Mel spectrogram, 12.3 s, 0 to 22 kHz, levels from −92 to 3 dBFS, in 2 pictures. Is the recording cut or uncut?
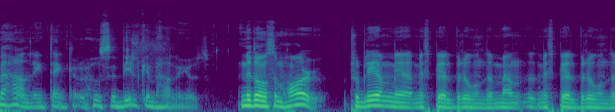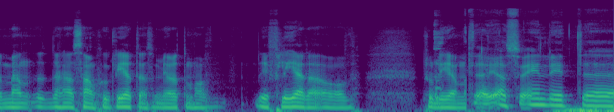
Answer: cut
